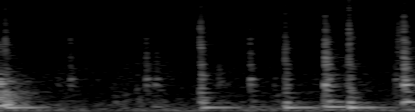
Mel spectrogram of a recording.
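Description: Saxophone keys worked by the fingers without blowing: a string of irregular key clicks, and short low pops as pads close over the tone holes.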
